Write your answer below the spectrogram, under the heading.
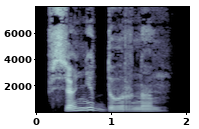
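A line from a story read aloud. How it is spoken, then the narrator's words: Muttering under breath. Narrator (Russian): себе под нос пробормотала она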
